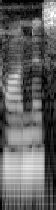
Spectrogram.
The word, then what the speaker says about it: honest: However, the letter H is silent in a few words that begin with a vowel sound and is used before these words. Listen to the following examples: an honor, a honest answer, an honorable discharge.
